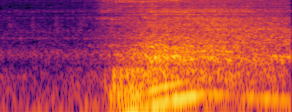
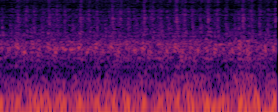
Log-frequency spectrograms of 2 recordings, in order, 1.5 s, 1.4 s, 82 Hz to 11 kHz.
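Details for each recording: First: So that is now running exactly as I'd expect it to. So at any point in the rev range, that's fine. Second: Standard 1100 engine with no vacuum advance unit: low, flat, lumpy idle. A strobe shows 41 degrees of advance at idle with no vacuum connected, so the ignition is over-advanced; the plan is to dial it back.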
